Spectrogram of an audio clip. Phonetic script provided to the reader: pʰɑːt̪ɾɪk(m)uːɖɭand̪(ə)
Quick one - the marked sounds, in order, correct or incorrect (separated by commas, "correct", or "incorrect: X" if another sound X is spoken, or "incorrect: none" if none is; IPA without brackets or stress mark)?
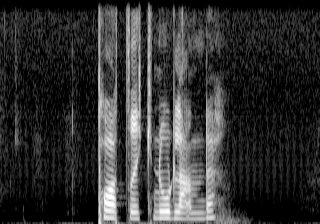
incorrect: n, correct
